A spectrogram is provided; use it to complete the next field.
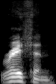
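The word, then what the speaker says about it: Hrathen: Raithion. The H is silent. Yeah, that was Yeah, and for me it's not like an It's like Django, the D is silent. It's Raithion, the H is silent.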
